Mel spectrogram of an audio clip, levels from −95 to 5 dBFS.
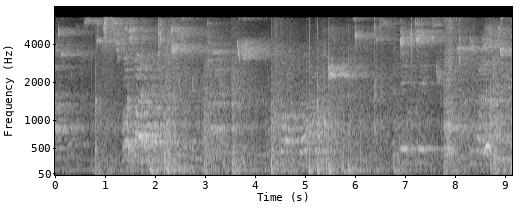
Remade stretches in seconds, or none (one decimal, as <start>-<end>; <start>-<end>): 0.5-1.2; 5.4-6.8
